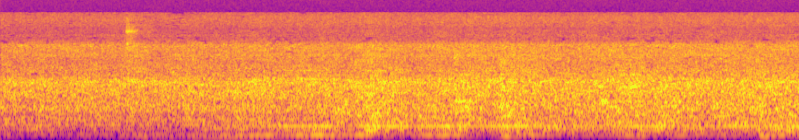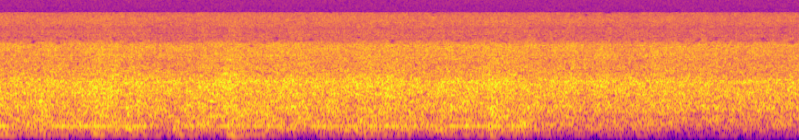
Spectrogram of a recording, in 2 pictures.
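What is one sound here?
Water sloshes and splashes inside a washing machine drum.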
